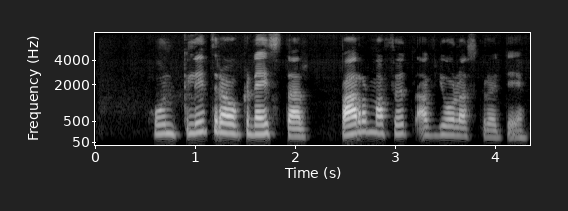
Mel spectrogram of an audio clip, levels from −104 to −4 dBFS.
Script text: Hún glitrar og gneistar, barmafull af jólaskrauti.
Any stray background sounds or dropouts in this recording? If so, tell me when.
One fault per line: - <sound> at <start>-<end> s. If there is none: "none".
none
